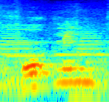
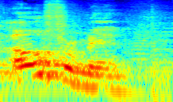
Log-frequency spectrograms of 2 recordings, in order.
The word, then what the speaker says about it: Offerman: And I feel like that's why Nick Fortman, I can't pronounce his fucking name. Offerman? Offerman! There you go. Nick Offerman.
